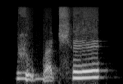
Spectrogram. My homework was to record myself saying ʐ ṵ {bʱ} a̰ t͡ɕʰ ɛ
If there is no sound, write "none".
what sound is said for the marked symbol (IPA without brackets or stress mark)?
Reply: b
